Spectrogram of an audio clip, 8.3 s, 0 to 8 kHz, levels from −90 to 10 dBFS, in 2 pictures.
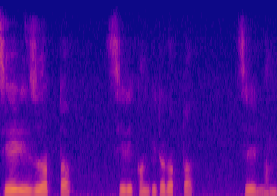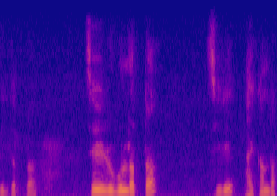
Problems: constant background noise, low volume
